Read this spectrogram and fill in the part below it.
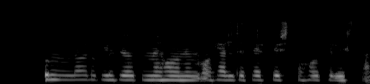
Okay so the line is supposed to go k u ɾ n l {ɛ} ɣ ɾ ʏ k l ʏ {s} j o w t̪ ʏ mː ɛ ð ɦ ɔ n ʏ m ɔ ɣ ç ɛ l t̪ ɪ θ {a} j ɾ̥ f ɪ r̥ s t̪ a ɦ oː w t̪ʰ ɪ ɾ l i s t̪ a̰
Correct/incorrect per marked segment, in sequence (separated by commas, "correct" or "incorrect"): incorrect, incorrect, incorrect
